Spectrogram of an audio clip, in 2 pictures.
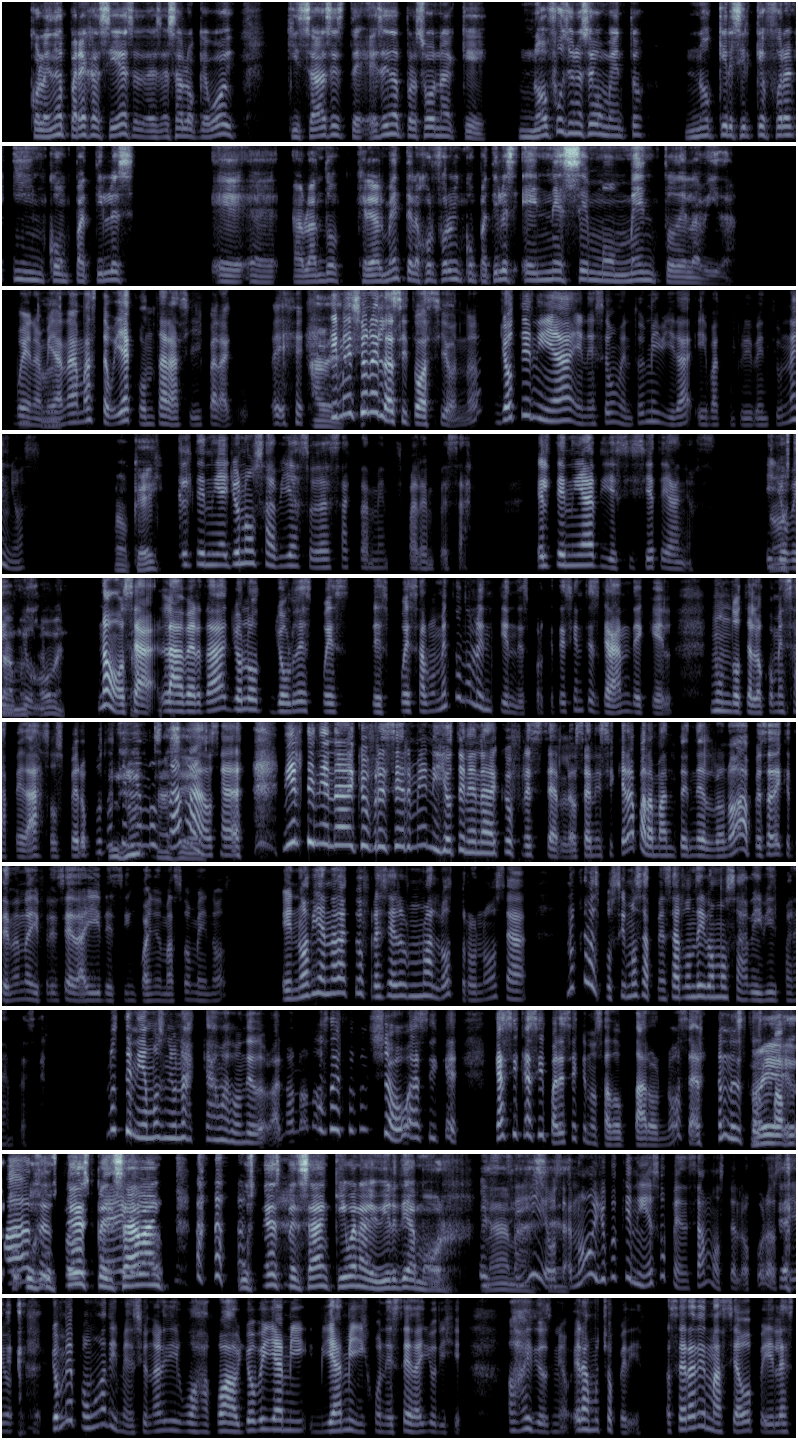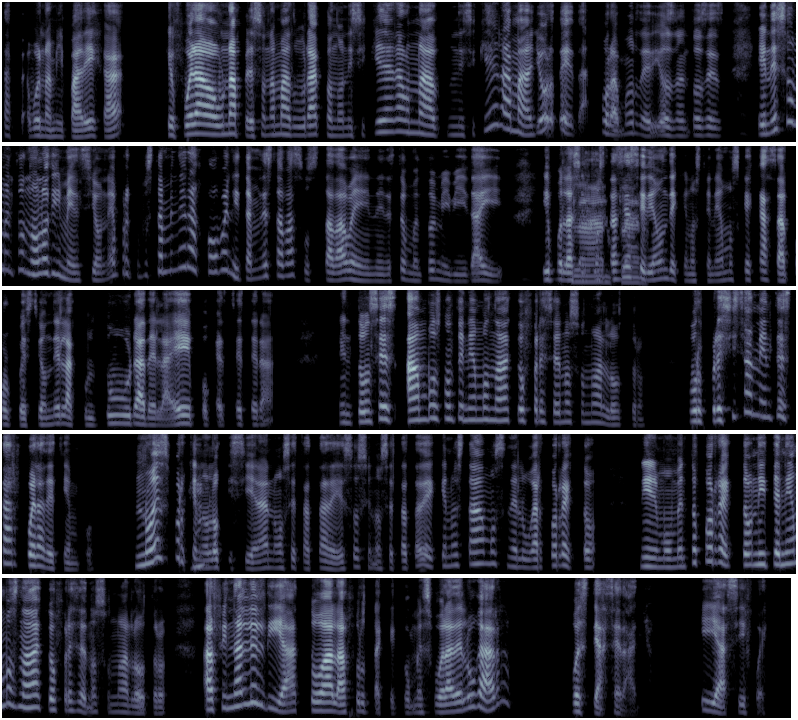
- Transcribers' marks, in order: chuckle; chuckle; chuckle; laugh; laugh; tapping
- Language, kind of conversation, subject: Spanish, podcast, Oye, ¿qué te ha enseñado la naturaleza sobre la paciencia?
